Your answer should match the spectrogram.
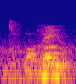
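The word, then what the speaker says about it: hypomeno: Así dice, palabra griega que dice no, con acento en la E, hipomeno.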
